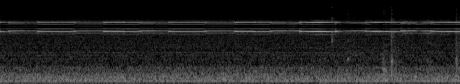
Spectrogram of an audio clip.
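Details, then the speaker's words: Multicopter ESC flashed with new firmware on a test station, with no receiver plugged in: repeated high-pitched electronic warning tones without throttle input, continuing until a receiver signal is detected. "also there's one other thing that you will notice if this uh you have no receiver plugged into the ESC it will emit multiple sounds if it has no signal and it continues to do that until it gets a"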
